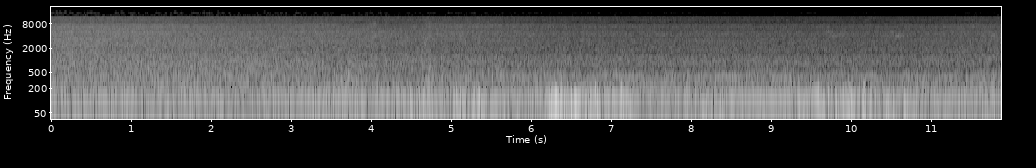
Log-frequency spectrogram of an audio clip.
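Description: Leaves rustle steadily as wind blows through the trees.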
